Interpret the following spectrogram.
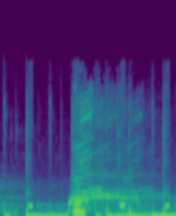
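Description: Comic film background music: a heavy, pulsing bass line comes in under a sustained tune, with a brief high rising cry about a second in.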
